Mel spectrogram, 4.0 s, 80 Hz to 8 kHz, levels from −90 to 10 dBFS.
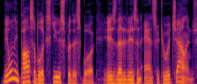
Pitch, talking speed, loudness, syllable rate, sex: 135 Hz, 245 wpm, -20 LUFS, 6.4 syllables/s, male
